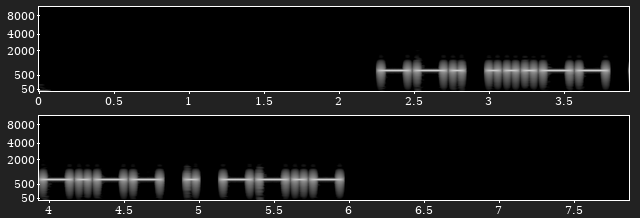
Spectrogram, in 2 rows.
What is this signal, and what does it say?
Morse code, heard as a keyed tone, about 20 wpm, 700 Hz. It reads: G3YEQ
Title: DXCC-100 Call Signs - 5 Characters - 20wpm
